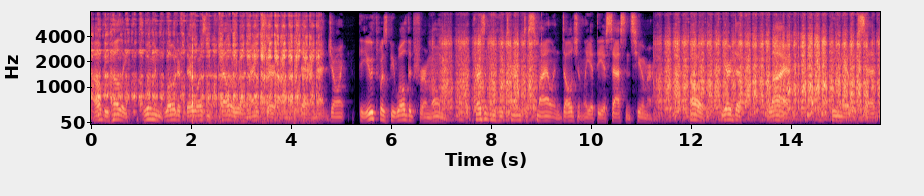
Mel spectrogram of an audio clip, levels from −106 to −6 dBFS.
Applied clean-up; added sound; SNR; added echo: none; Tools; -3 dB; none.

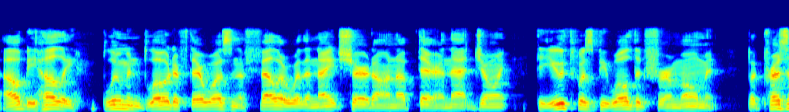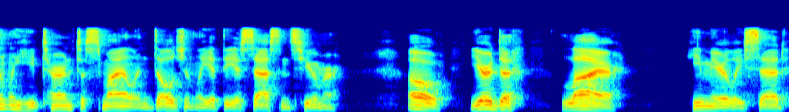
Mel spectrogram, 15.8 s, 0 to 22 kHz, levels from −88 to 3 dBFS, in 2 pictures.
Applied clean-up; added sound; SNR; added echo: none; none; none; none.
